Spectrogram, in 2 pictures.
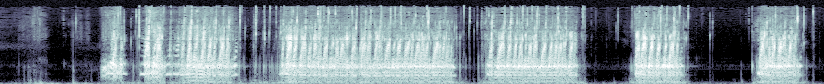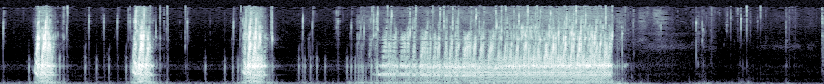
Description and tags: funny duck like bubbing in water
blowing through a large diameter dringking straw into bubble tea variation with cut "flute" mouthpiece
